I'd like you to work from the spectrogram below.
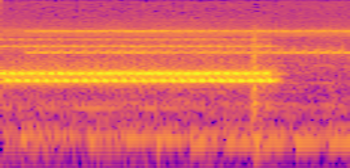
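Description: A telephone rings with a steady, loud electronic trill that holds unbroken and then stops abruptly, leaving quiet room tone.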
